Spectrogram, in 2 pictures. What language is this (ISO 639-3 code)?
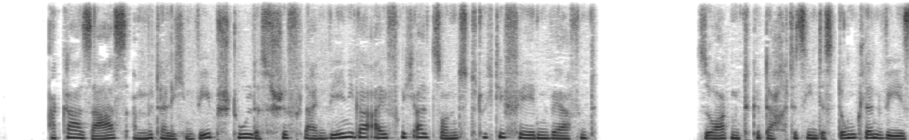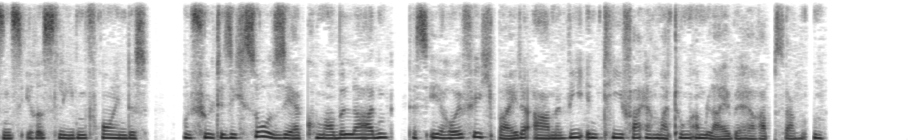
deu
